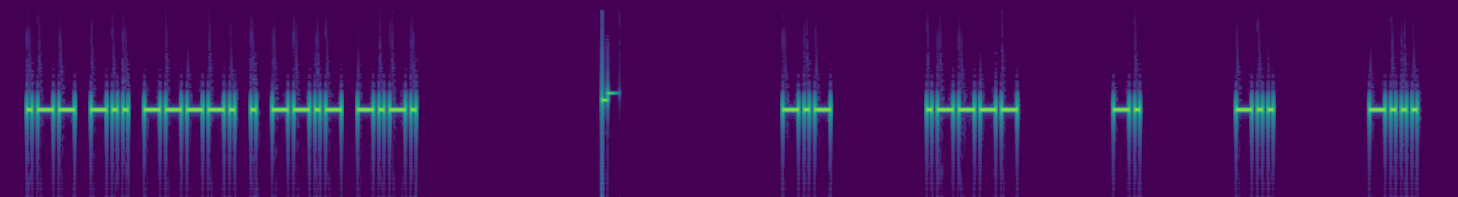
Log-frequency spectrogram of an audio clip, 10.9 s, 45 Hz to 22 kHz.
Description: Morse code, heard as a keyed tone, about 31 wpm, spaced as for 16 wpm, 700 Hz. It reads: WD9EQC K1NDB
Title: USA Call Signs - 6x Character Spacing - 30wpm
